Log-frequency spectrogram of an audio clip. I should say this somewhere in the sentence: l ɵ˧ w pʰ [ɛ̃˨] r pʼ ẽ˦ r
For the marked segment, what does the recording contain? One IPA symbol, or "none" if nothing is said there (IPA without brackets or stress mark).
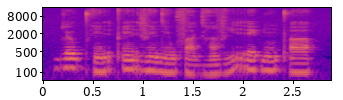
ẽ˨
